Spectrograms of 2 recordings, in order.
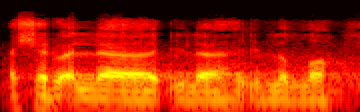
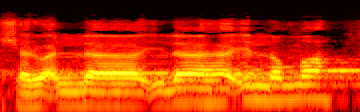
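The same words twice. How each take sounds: First: It is said softly, barely audible. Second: It is said loudly, projected outward. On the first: Only the caller himself is meant to hear it. "disebut apa perlahan-perlahan. Dia je dengar" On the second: It is meant for everyone to hear. "Lepas tu barulah kuat-kuat"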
